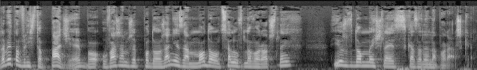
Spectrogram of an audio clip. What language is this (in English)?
Polish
